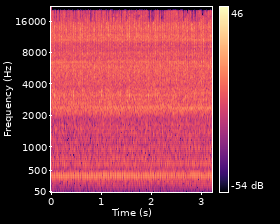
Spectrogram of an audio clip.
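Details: Toyota RAV4 (XA30), 70,000 km, idling: a steady mid-pitched hum that rises with rpm, started after a car alarm was installed and stops when the alternator control plug is unplugged; the diode bridge was found failed and replaced.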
